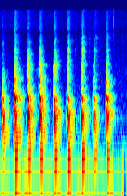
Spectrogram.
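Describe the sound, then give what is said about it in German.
A quick run of about eight knocks on a hard surface, evenly spaced, tapering slightly softer at the end, with no voices. “Einmal kurz klopfen für Matthew.”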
